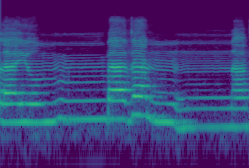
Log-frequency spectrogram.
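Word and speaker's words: لَيُنْبَذَنَّ: Kalla layumbadanna fil hutamah.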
